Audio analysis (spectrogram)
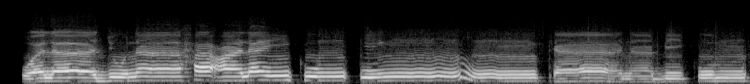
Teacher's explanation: Nun kosong bertemu dengan kaf ikhfa hakiki dengung dua harakat.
